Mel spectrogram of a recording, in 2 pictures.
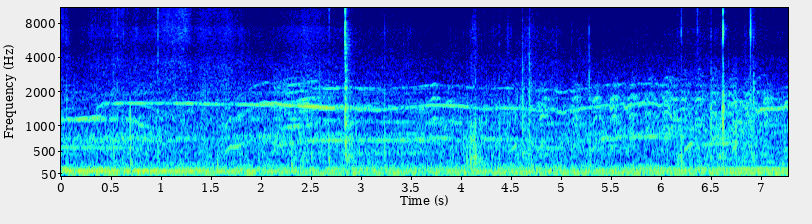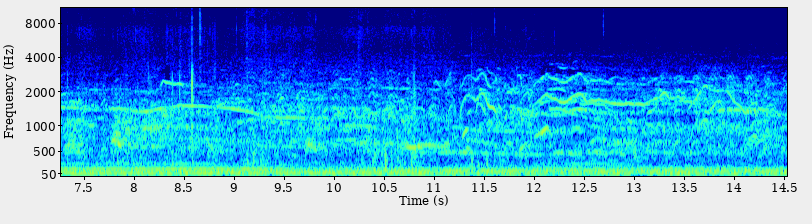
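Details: At night in rural Missouri, a coyote pack howls in wavering, overlapping siren-like notes as a train passes with a heavy rumble; owls and domestic dogs may also join in.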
